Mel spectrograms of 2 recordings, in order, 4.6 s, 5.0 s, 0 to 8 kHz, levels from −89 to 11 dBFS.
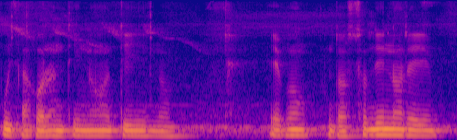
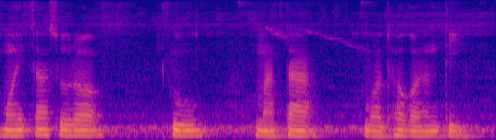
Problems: background sounds at intervals, continuous background conversations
